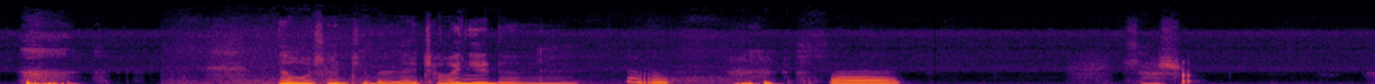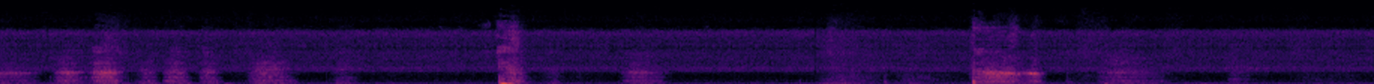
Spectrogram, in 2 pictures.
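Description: A hand softly rustles through hair against a pillow.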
